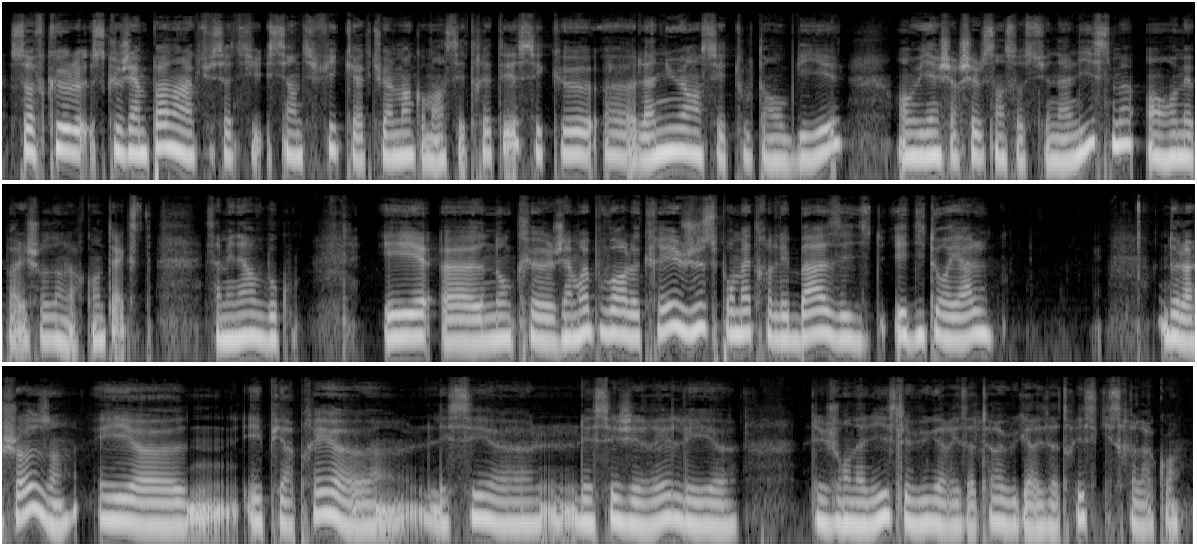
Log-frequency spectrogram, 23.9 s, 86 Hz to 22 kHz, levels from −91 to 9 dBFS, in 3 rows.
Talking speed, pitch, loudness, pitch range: 195 wpm, 185 Hz, -18 LUFS, 170-205 Hz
